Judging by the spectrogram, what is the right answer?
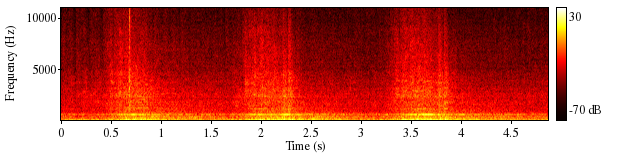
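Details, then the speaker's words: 1995 Dodge Ram 1500, 318 Magnum V8, automatic, 284,000 km, after a new fuel pump: uneven lumpy idle with a shake that swells and sags about every 1.5 s, and heavy oil consumption when warm. Intake plenum gasket leak. "it still runs really poor at idle it's got a bit of a shake to it and uh yeah it's consumes a lot of oil especially once it's warmed up but you can hear how crappy it's running at"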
